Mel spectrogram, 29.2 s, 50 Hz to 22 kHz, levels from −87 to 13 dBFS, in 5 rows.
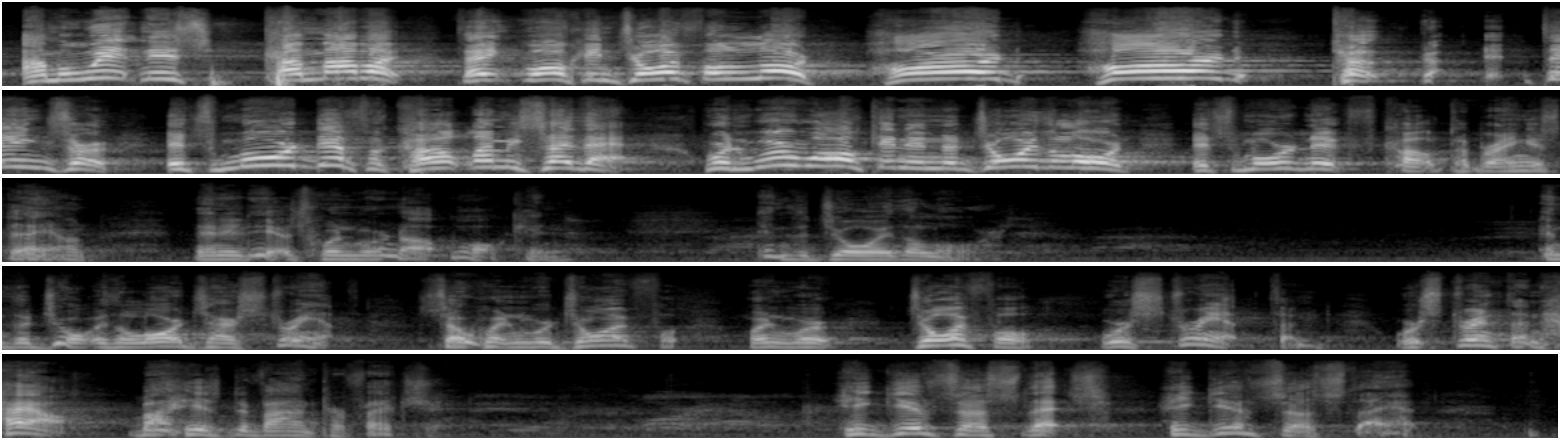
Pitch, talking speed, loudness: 245 Hz, 175 wpm, -14 LUFS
